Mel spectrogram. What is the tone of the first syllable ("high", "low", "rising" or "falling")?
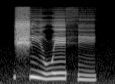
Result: falling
